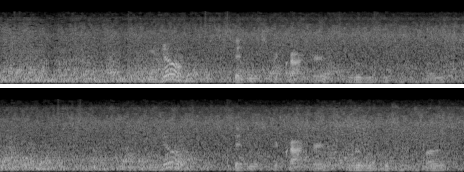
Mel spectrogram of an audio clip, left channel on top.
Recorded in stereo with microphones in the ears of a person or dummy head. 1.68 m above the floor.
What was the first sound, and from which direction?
A man speaking, 35° left (ahead or behind).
